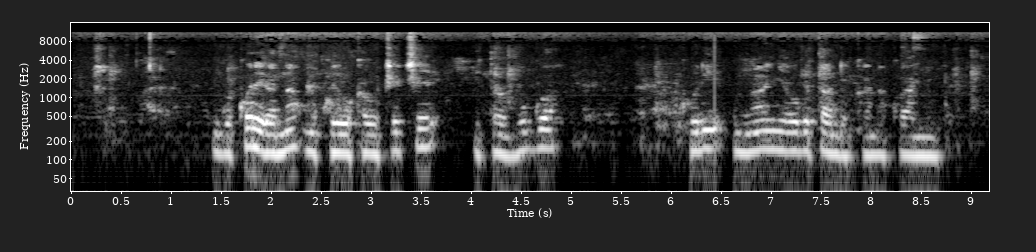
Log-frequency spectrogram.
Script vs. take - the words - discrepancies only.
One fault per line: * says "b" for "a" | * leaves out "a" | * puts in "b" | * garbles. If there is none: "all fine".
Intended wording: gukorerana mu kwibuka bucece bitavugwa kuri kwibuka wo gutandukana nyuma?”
* says "umwanya" for "kwibuka"
* puts in "kwa"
